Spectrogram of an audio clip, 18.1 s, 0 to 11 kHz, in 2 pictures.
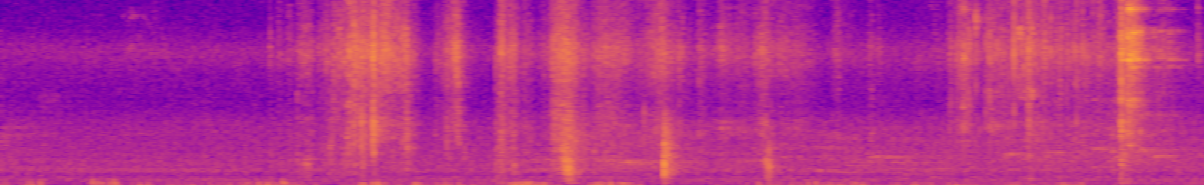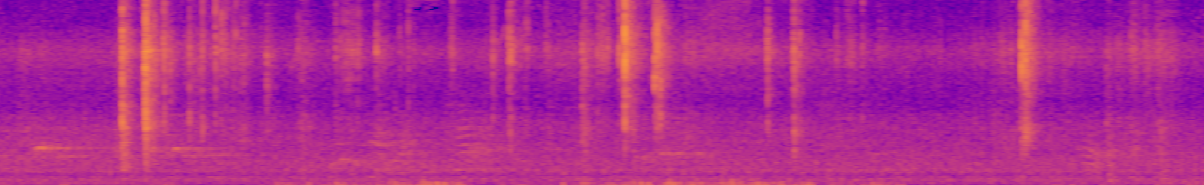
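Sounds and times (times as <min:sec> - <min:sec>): cardboard packaging rustling: 0:02.1 - 0:06.0, 0:07.1 - 0:08.4, 0:09.9 - 0:11.9.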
